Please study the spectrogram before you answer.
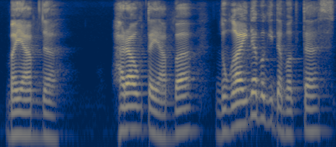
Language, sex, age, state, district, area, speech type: Manipuri, male, 45-60, Manipur, Imphal West, urban, spontaneous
